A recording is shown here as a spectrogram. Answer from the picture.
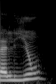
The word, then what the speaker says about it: allions: Que j'aille, que tu ailles, qu'il, elle, aille, que nous allions. Attention, il y a deux L, mais on prononce comme s'il n'y en avait qu'un seul L.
